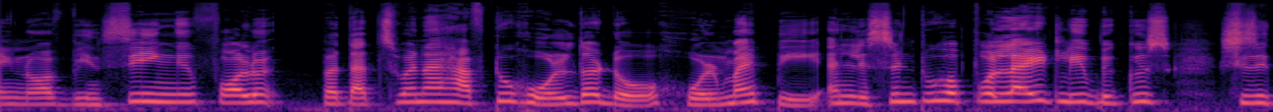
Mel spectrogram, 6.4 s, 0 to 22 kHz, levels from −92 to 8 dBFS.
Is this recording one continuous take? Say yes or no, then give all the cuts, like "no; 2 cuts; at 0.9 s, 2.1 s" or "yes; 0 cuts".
no; 1 cut; at 1.5 s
